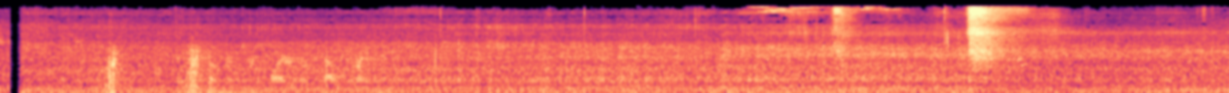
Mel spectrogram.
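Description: A city bus drives past with a low engine rumble.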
